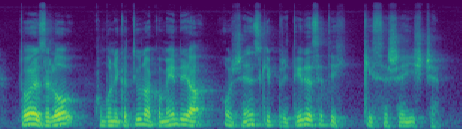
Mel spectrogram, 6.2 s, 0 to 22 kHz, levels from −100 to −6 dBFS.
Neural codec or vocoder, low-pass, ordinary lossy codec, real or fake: vocoder, 44.1 kHz, 128 mel bands every 512 samples, BigVGAN v2; 19.8 kHz; none; fake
